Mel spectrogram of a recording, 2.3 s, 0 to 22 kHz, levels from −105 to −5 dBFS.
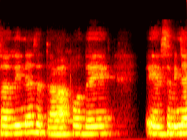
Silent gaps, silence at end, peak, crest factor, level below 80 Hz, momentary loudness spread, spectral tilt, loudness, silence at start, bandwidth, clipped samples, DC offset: none; 0 s; -10 dBFS; 14 dB; -74 dBFS; 10 LU; -6 dB/octave; -24 LUFS; 0 s; 9.2 kHz; under 0.1%; under 0.1%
